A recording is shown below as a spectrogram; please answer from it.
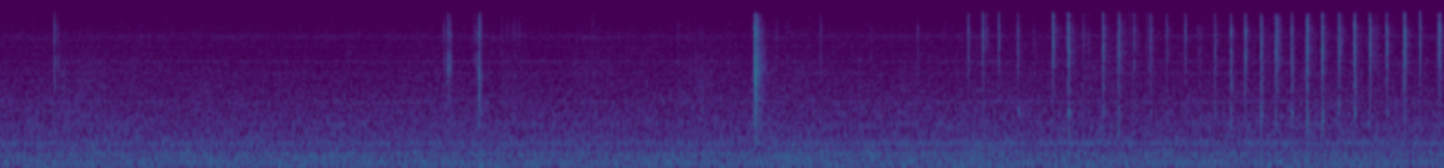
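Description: A small, hollow, pink translucent plastic toy spring (slinky) is held in both hands with the fingertips and stretched, compressed and wobbled so its coils click against each other. A few sharp, bright clicks are spaced out over a quiet background at first. The last few seconds bring a quick, dense run of crisp ticking clicks.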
